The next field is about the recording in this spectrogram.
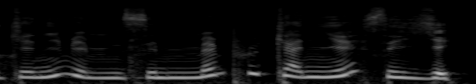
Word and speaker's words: Kanye: c'est Kanye, c'est pas Kenny, pas Kanye. Kanye.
